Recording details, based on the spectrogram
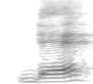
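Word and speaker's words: dix: Okay, the X is silent, so it's just D. De.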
